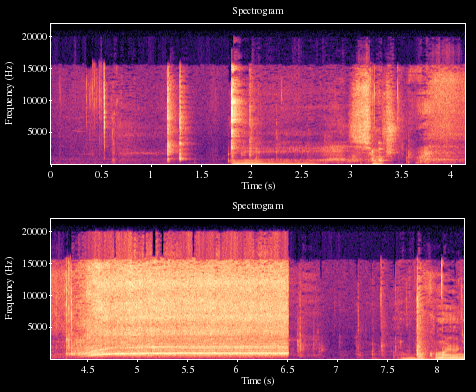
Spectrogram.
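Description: A hair dryer drying a wet-in-wet watercolor painting of an autumn forest, switched on in two loud, steady whirring bursts, the second longer, with faint brush and paper handling sounds in between.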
